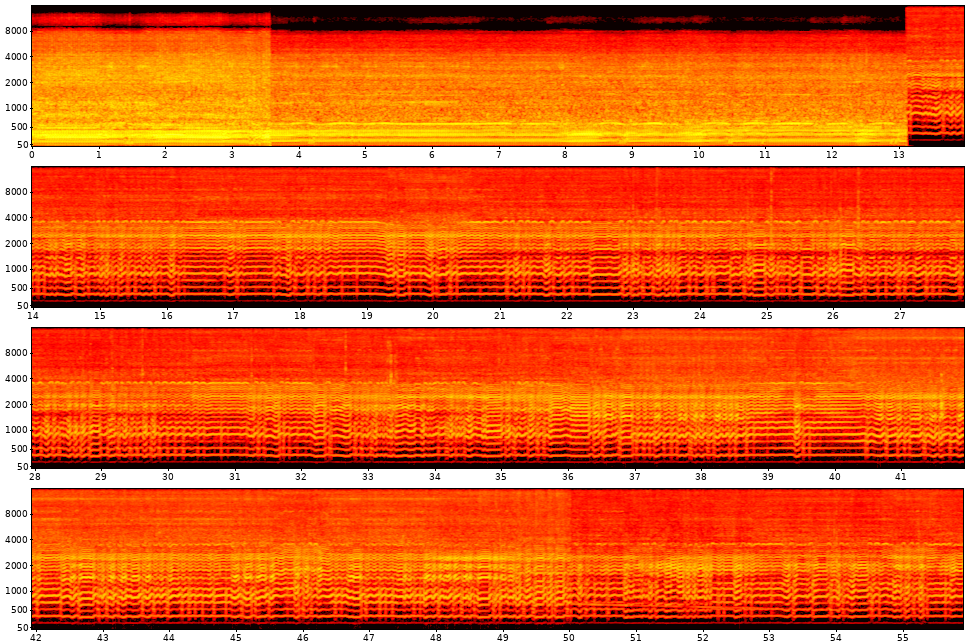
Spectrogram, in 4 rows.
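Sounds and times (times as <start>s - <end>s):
mini excavator engine droning: 0.0s - 55.9s.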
